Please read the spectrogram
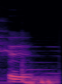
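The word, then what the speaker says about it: ふ: Number 6, for this character right here, it's pronounced hu. It's a mixture between fu and hu. It's pronounced by blowing air between your lips and then letting the air pronounce the f sound. But what? So it's hu, not fu as in kung fu, but hu.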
